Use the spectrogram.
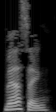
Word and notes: massing: British English

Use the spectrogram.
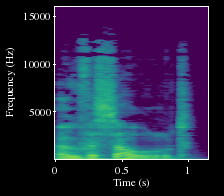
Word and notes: oversold: British English

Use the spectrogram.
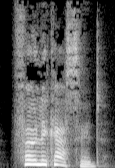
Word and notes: folic acid: British English

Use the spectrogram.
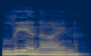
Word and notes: leonine: American English

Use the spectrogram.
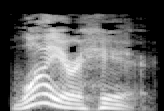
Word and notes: wirehair: British English

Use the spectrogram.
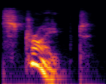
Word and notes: striped: British English

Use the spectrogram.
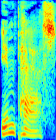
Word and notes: impasse: American English

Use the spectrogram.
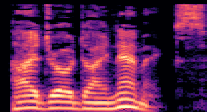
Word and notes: hydrodynamics: British English

